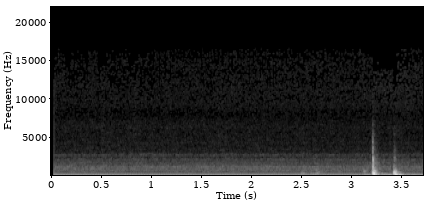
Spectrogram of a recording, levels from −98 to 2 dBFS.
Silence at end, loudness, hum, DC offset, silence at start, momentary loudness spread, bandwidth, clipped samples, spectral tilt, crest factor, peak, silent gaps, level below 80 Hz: 0 s; -23 LUFS; none; under 0.1%; 0.05 s; 23 LU; 4.7 kHz; under 0.1%; -10.5 dB/octave; 24 dB; -4 dBFS; none; -40 dBFS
